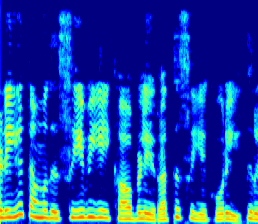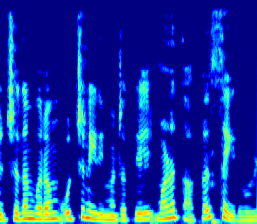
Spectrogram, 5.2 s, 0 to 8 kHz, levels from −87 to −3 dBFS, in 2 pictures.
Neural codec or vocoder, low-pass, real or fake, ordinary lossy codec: codec, 16 kHz, 8 kbps, FreqCodec, larger model; none; fake; none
